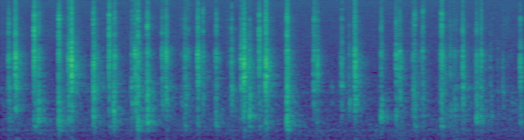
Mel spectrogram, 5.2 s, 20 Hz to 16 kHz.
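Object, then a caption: Plastic mechanical keyboard. Fingertips type fast on a full-size black mechanical gaming keyboard with plastic keycaps and a hollow body. About 28 quick, sharp keystrokes clatter in an uneven rhythm. Each click is bright and dies away almost instantly, with almost no low end.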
